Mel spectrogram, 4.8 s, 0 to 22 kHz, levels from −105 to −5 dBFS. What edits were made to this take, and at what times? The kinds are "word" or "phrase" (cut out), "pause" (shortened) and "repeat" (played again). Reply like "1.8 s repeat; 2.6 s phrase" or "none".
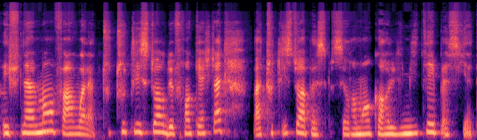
1.7 s word; 3.3 s word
